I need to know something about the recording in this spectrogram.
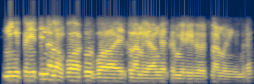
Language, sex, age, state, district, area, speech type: Tamil, male, 45-60, Tamil Nadu, Viluppuram, rural, conversation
